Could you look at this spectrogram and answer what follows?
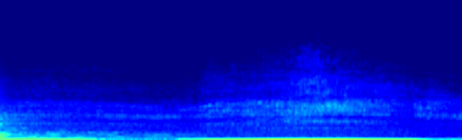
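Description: An International wheeled backhoe drives away across soft ground, its diesel engine droning with a steady harmonic hum that swells to a louder revving surge midway, then eases back.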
